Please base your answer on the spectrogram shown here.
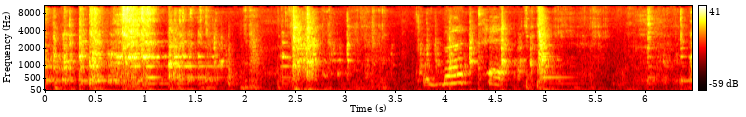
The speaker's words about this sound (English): It's a metal bucket, isn't it? Yeah. It's not like the plastic bucket that Mummy uses to clean with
